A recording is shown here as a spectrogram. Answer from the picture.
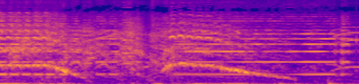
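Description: Long wailing vocal calls through a PA system, twice, each swelling and then sliding down in pitch, over a steady held tone.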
